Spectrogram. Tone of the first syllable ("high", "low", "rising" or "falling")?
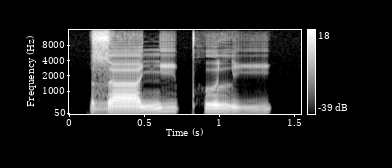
low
